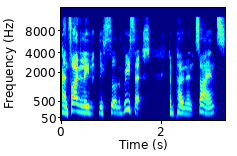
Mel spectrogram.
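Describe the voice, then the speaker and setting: Recorded with a dry, close sound and no echo, a man speaks with a British accent. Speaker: sustainable mobility researcher. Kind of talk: presentation with slides. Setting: public meeting. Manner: fast.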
